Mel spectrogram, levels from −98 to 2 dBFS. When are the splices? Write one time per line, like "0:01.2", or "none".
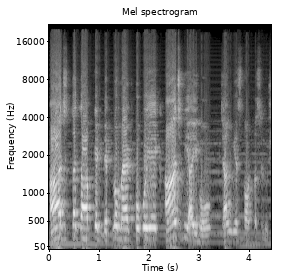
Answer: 0:03.3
